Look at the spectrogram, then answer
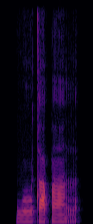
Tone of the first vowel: high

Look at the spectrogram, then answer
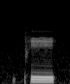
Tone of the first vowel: high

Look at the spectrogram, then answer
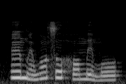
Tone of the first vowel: high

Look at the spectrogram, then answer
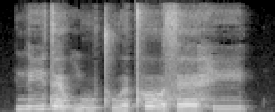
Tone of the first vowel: rising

